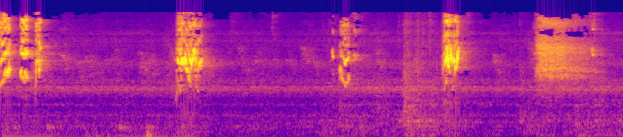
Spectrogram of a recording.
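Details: Lovebird in an online singing contest; sharp shrill chirps in short bursts separated by gaps of one to two seconds, ending with a hissing buzzy note.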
